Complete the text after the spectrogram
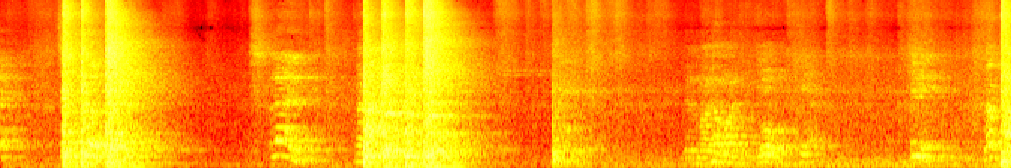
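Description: Gloved punches smack hard against pads, ringing in an echoing hall.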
